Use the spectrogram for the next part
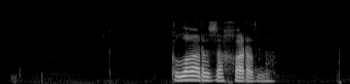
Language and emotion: Russian, neutral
